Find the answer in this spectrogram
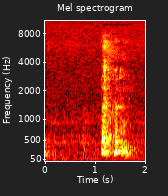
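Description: A man coughs once, briefly, about a second in, during a pause in his speech.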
